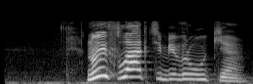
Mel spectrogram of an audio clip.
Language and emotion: Russian, angry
